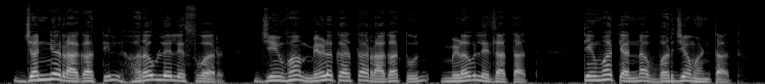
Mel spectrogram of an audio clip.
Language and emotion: Marathi, neutral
